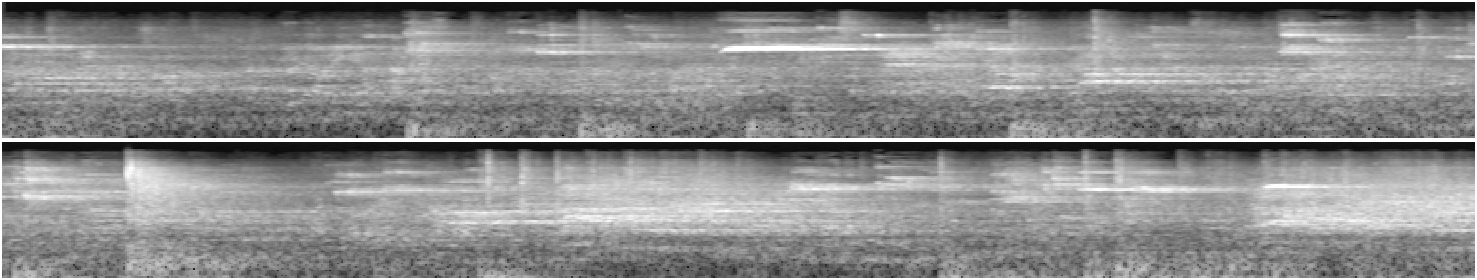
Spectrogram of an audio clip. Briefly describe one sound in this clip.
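Young men talk and call out to each other in a large echoing hall.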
